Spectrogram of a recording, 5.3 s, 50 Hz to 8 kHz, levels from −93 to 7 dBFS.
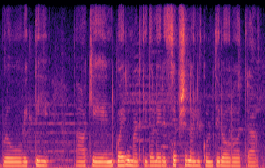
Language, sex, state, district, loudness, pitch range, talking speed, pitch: Kannada, female, Karnataka, Bangalore, -16 LUFS, 180-195 Hz, 90 wpm, 185 Hz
